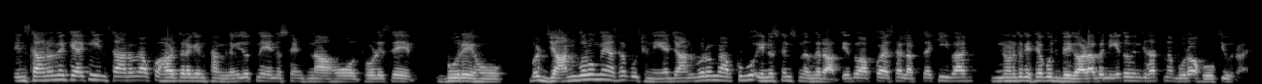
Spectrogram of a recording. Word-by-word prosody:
इंसानों 185 +3 +1
में 220 +1 +1
क्या 210 -2 +3
है 195 - 0
कि 220 +2 -2
इंसानों 190 -1 0
में 190 - +1
आपको 185 - 0
हर 165 0 +5
तरह 165 -1 +3
के 165 - 0
इंसान 155 -2 -3
मिलेंगे 140 +2 -5
जो 165 - -1
इतने 165 -1 -5
इनोसेंट 150 -1 -8
ना 140 -1 +2
हों, 135 0 0
थोड़े-से 140 +1 -1 0.4
बुरे 155 +1 +4
हों 135 -1 -2 0.3
बट 190 -1 0
जानवरों 180 +9 +4
में 230 -1 0
ऐसा 200 0 -1
कुछ 185 -5 -8
नहीं 135 -1 -7
है। 140 - -1
जानवरों 155 +6 -1
में 195 -1 0
आपको 180 +2 -2
वो 215 +3 0
इनोसेंस 170 +1 -5
नज़र 145 -2 -1
आती 150 - +2
है - - -5
तो 165 - -1
आपको 155 +1 +3
ऐसा 165 +1 +2
लगता 145 0 -1
है 155 - -4
कि 175 -1 -4
यार, 165 0 +3 0.3
इन्होंने 160 +1 -1
तो 175 - -1
किसी 170 -2 +1
का 175 - +3
कुछ 175 -2 -1
बिगाड़ा 140 0 +7
भी 155 +1 0
नहीं 155 0 -4
है 160 - -1
तो 175 0 -1
इनके 165 -1 -8
साथ 160 0 +2
इतना 165 -1 -9
बुरा 160 +2 +4
हो 135 0 0
क्यों 145 - -5
रहा - - -13
है। - - -21
160 Hz, 290 wpm, -24 LUFS, 150-180 Hz, 0.4 s, बिगाड़ा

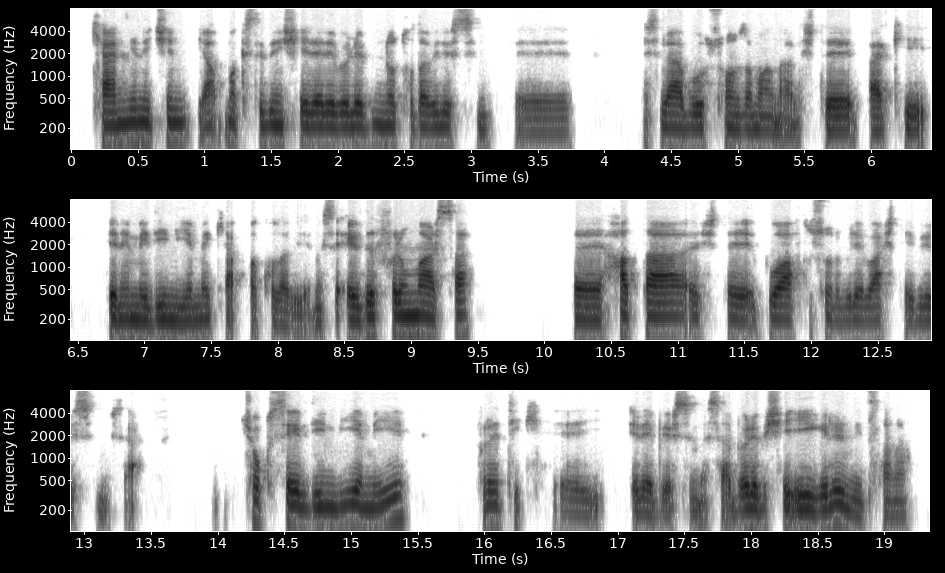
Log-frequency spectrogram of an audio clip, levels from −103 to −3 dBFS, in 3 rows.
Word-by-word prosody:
kendin 115 +2 +3
için 120 0 -2
yapmak - - -3
istediğin 110 0 -2
şeyleri, 110 -1 +2
böyle, 105 -1 +2
bir 110 - -2
not 110 -1 -4
alabilirsin. 105 -2 -3 0.2
Eee, 90 0 -7 0.5
mesela, 105 -2 +1
bu 105 0 +2
son 105 -1 -2
zamanlarda, 100 -1 -3
işte, 95 0 +1
belki - - -1 0.3
denemediğin 100 -1 +3
yemek 100 +1 -2
yapmak - - -4
olabilir. - - -3
Mesela, - - -6
evde 100 +2 +5
fırın 115 0 +4
varsa, 115 +1 +3 0.8
eee, 100 -1 +5
hatta, 110 -1 +5
işte, 105 -1 -2
bu 105 - +5
hafta 105 - 0
sonu 95 -2 -8
bile 100 0 -2
başlayabilirsin, 100 -1 -5
mesela. - - -9 0.8
Çok - - -3
sevdiğin 110 -1 +2
bir 110 - -4
yemeği 125 +5 +1 0.5
pratik, 120 0 -6
eee, 90 -1 -7 0.3
edebilirsin, - - -3
mesela. - - -5
Böyle 110 0 +5
bir 105 - -5
şey - - 0
iyi 105 -1 +4
gelir 115 +4 +4
miydi 95 -6 -5
sana? 90 -1 -7
105 Hz, 150 wpm, -24 LUFS, 100-110 Hz, 0.8 s, evde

